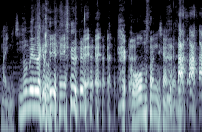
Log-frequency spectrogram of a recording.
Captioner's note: laughing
